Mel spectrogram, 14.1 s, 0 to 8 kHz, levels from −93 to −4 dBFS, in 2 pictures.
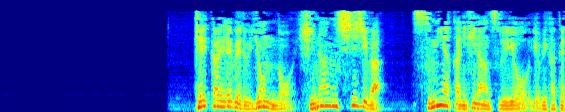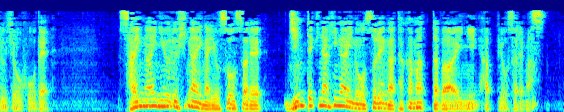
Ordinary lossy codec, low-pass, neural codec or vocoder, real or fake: MP3, 24 kbps; 7.2 kHz; vocoder, 24 kHz, 100 mel bands, Vocos; fake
